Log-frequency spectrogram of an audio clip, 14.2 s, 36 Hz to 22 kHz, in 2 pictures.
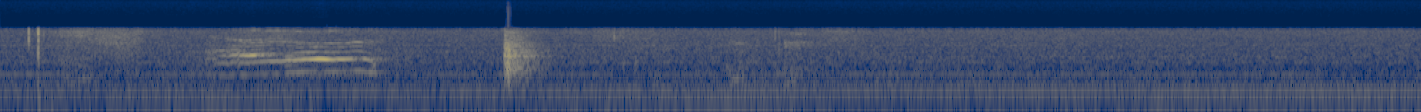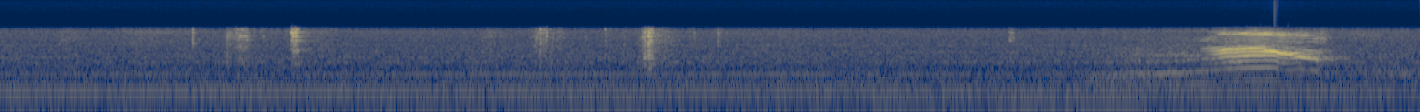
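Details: Mico, an elderly 18-year-old cat, mostly blind and chubby, playing with his toy mouse, gives two separate mews about twelve seconds apart. A quiet stretch between them holds scattered sharp knocks and clicks.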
